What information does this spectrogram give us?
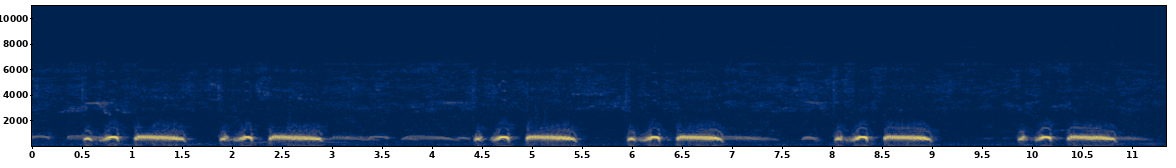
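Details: Spotted dove, Ninh Thuận, Vietnam, in a sustained bout of five cooing phrases. Each has quick double notes and a prolonged soft coo, with short quieter notes trailing between them.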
